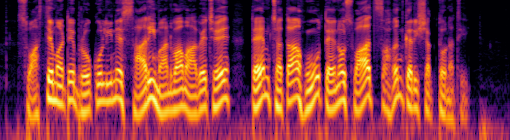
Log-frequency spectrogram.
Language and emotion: Gujarati, disgusted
